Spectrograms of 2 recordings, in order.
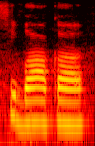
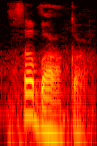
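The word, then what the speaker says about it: собака: have used it as sibaka or something like sobaka, something like that. It's not correct. It will be sabaka, sabaka, sabaka, because the stress is on the a, the first a after be, sabaka.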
